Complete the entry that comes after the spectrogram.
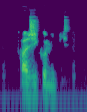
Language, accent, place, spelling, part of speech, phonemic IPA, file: French, France, Lyon, tragicomique, adjective, /tʁa.ʒi.kɔ.mik/, LL-Q150 (fra)-tragicomique.wav
- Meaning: tragicomic (related to tragicomedy)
